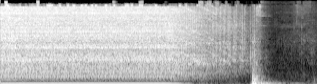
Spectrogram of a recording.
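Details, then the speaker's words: Brand-new Hikoki SDS drill after repair (a loose switch wire pushed fully back on): strong, steady motor whir at full speed, then trigger released and a clean wind-down. It runs normally again. "that's it simple as that on hi cookie up and running again"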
